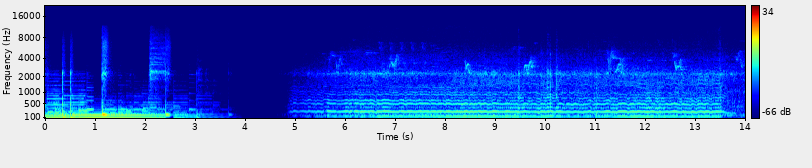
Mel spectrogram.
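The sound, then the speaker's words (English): Carpenter bee buzzing: a steady, continuous low drone with rich harmonics that holds evenly for about nine seconds after a short silence, preceded by a brief unrelated louder tone at the start. “This is the sound of a carpenter bee.”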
